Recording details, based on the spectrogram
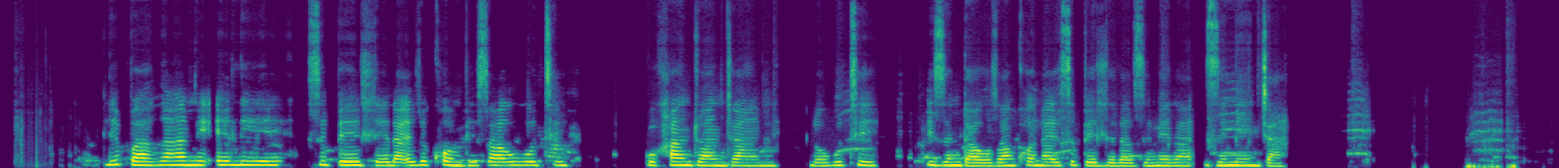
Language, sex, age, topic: North Ndebele, female, 25-35, health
